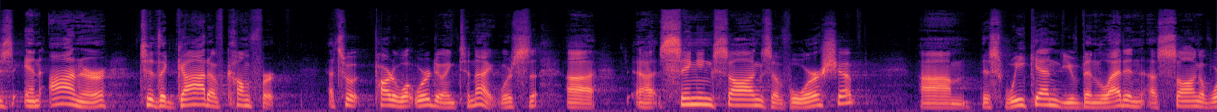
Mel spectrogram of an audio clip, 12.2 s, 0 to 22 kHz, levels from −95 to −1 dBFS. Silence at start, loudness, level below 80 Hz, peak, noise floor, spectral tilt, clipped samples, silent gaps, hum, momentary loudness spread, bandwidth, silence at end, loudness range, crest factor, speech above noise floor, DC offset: 0 s; -25 LUFS; -64 dBFS; -8 dBFS; -56 dBFS; -5 dB/octave; under 0.1%; none; none; 9 LU; 16.5 kHz; 0 s; 2 LU; 18 dB; 32 dB; under 0.1%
